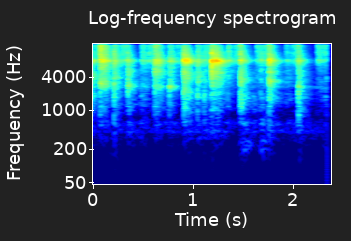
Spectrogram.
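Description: A deck of tarot cards being shuffled by hand: a quick, steady run of crisp clicks as the cards slap past each other, several a second.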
